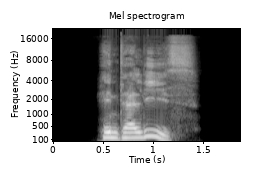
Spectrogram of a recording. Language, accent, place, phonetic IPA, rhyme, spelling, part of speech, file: German, Germany, Berlin, [ˌhɪntɐˈliːs], -iːs, hinterließ, verb, De-hinterließ.ogg
- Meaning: first/third-person singular preterite of hinterlassen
